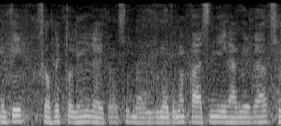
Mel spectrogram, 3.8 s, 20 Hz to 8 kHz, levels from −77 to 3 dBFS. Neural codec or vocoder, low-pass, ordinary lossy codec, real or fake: codec, 44.1 kHz, 3.4 kbps, Pupu-Codec; 7.2 kHz; AAC, 48 kbps; fake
